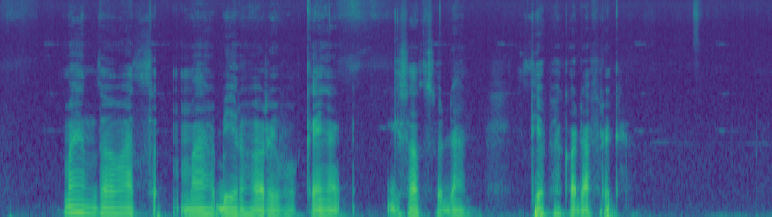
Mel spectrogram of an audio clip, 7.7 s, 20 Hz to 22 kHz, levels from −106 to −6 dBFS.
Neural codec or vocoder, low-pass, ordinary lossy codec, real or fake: none; none; none; real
